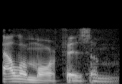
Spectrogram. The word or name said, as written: allomorphism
